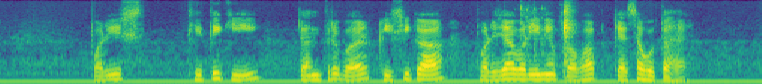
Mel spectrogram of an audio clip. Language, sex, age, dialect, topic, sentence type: Hindi, male, 36-40, Awadhi Bundeli, agriculture, statement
